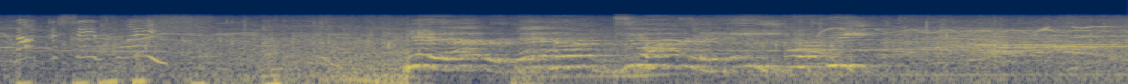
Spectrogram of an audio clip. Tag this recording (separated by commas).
Speech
